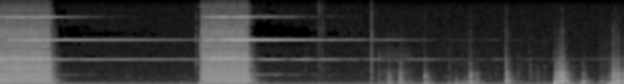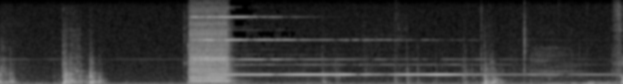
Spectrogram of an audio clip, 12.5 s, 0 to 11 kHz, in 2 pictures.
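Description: A vintage Bakelite telephone's original bell coils, powered at 4 volts from a tattoo machine clipcord and foot pedal, ring in three loud brassy bursts, with scattered mechanical clicks and taps between rings.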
